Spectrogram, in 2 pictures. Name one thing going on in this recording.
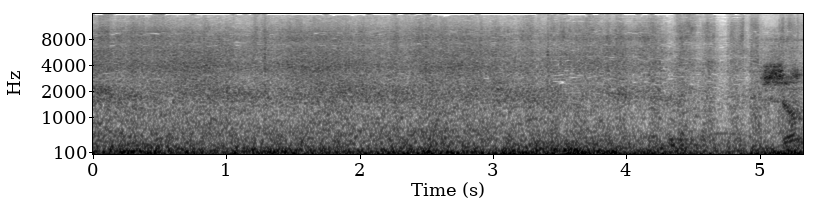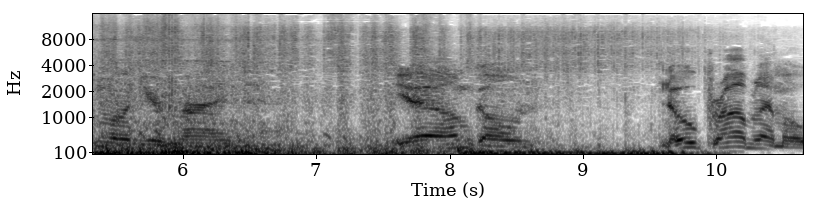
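Gunfire and explosions rumble steadily in a battle.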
